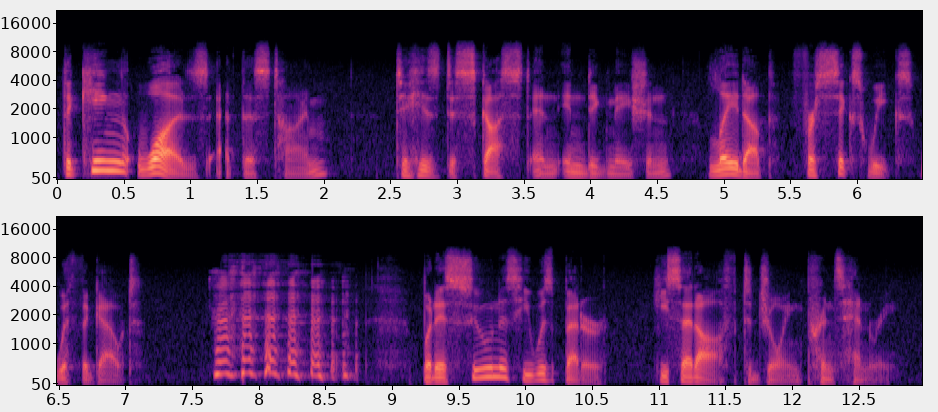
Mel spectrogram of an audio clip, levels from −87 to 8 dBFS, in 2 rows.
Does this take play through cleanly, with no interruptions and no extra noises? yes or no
no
